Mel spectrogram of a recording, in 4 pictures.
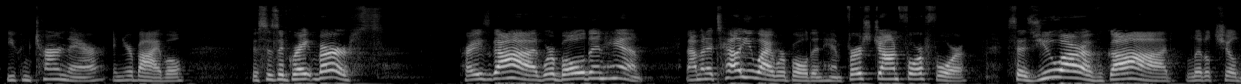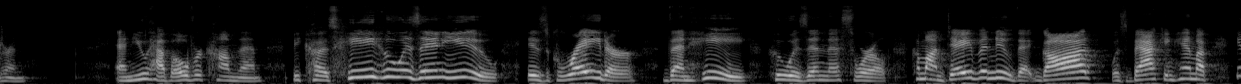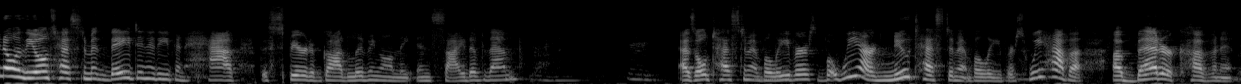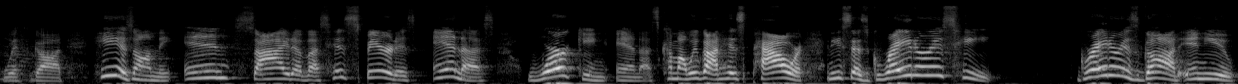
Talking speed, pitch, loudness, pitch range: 170 wpm, 225 Hz, -24 LUFS, 190-280 Hz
